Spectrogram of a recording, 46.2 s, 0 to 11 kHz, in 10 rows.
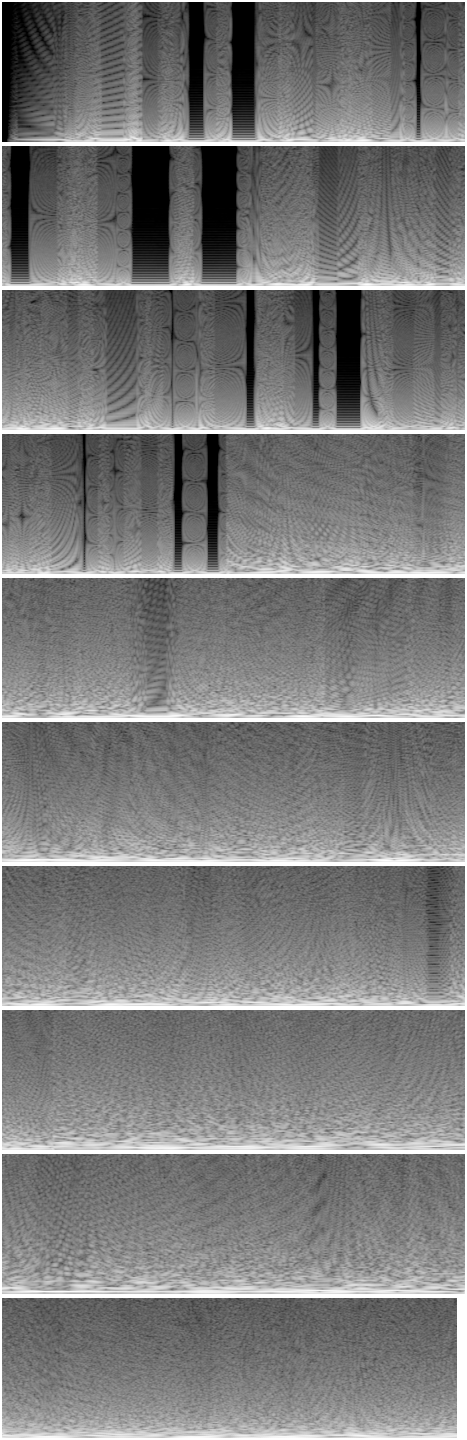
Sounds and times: Sampler: 0:00.2 - 0:21.0, 0:21.6 - 0:46.2.

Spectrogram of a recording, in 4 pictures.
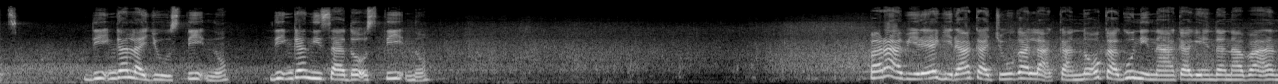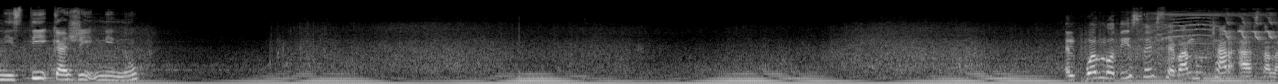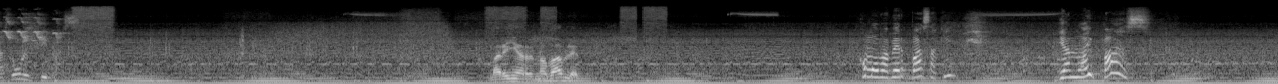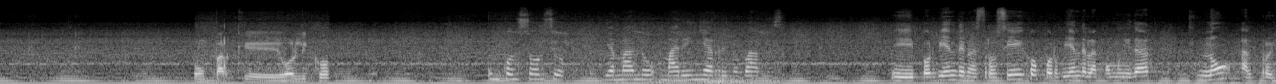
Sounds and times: Speech: 0:00.9 - 0:04.4, 0:08.7 - 0:14.2, 0:23.4 - 0:26.2, 0:30.5 - 0:31.4, 0:34.2 - 0:35.3, 0:40.3 - 0:41.7, 0:43.2 - 0:46.2, 0:47.3 - 0:51.1
Music: 0:11.5 - 0:51.1.

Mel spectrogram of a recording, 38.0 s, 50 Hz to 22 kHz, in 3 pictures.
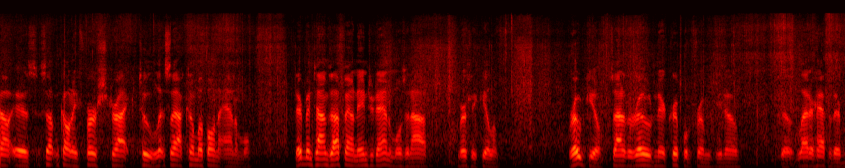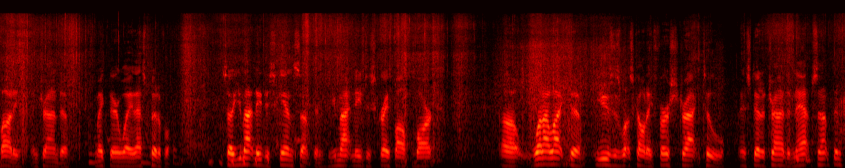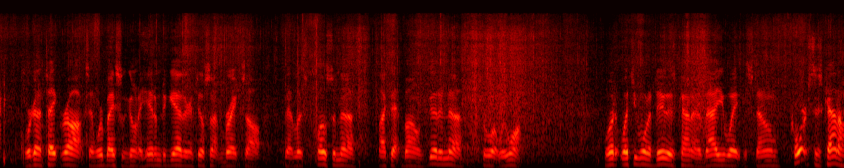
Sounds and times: Speech: 0:00.0 - 0:03.8, 0:04.4 - 0:07.5, 0:08.6 - 0:15.2, 0:16.0 - 0:19.2, 0:20.2 - 0:33.2, 0:34.4 - 0:38.0.

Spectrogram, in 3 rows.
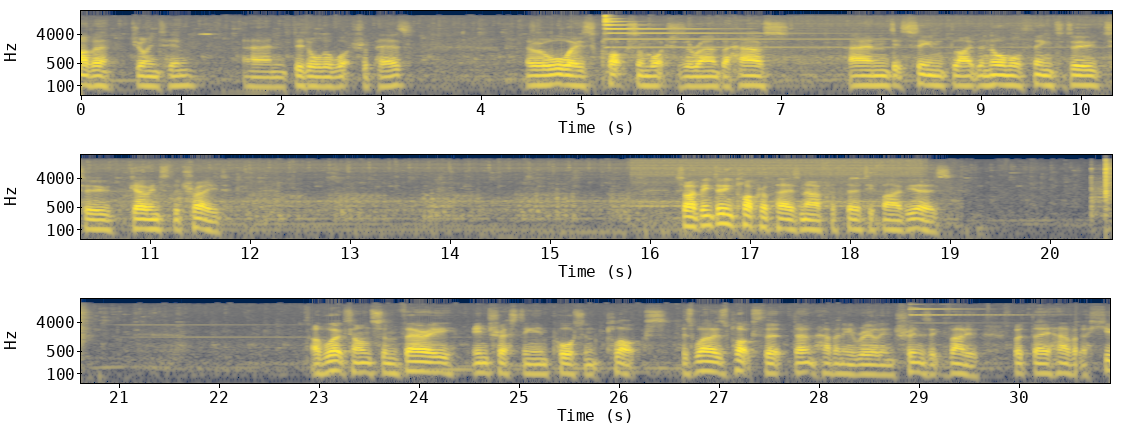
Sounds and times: Speech: 0:00.0 - 0:03.4, 0:04.4 - 0:07.1, 0:07.7 - 0:11.8, 0:16.3 - 0:19.1, 0:22.9 - 0:30.9.

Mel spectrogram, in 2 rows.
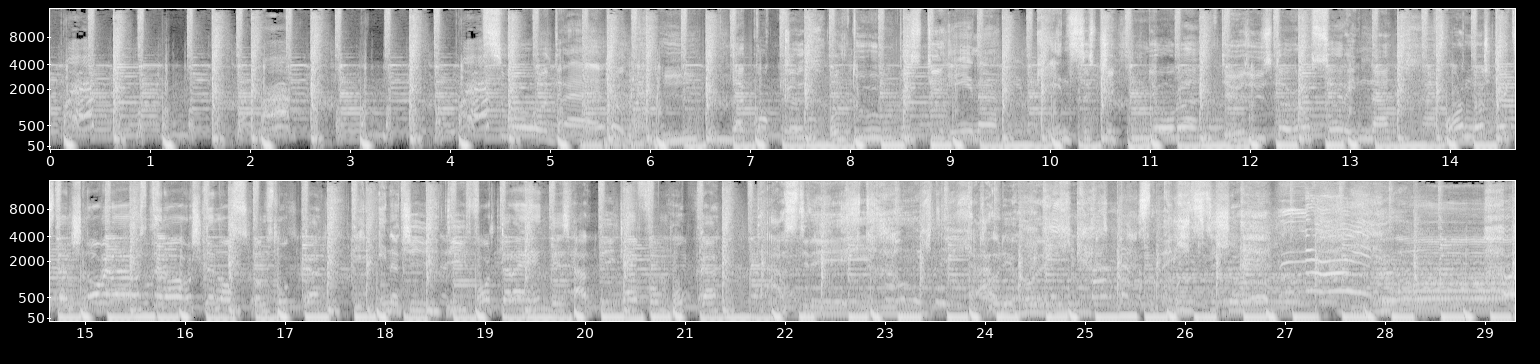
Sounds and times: Music: 0:00.0 - 0:29.3.

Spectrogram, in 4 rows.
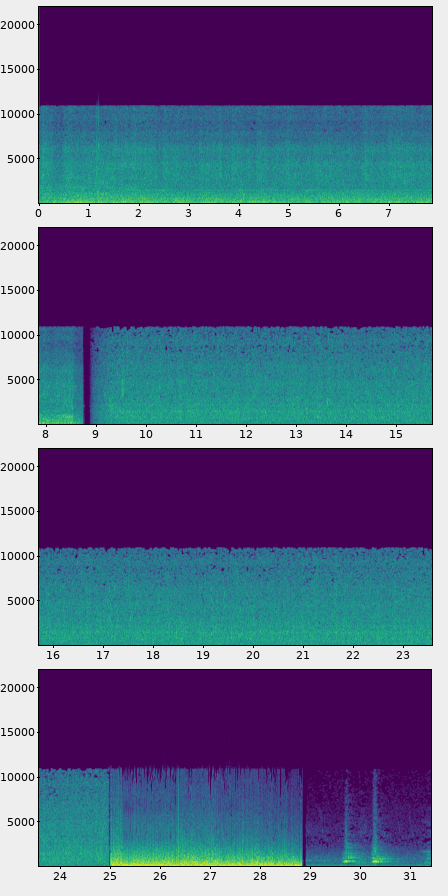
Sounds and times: Rain on surface: 0:00.0 - 0:28.8.

